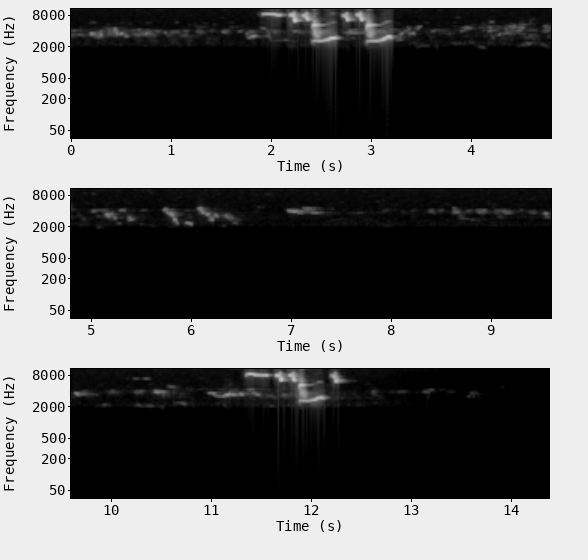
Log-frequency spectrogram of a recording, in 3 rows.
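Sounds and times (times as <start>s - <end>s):
great tit Parus major calls: 1.7s - 6.4s, 9.7s - 12.4s.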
